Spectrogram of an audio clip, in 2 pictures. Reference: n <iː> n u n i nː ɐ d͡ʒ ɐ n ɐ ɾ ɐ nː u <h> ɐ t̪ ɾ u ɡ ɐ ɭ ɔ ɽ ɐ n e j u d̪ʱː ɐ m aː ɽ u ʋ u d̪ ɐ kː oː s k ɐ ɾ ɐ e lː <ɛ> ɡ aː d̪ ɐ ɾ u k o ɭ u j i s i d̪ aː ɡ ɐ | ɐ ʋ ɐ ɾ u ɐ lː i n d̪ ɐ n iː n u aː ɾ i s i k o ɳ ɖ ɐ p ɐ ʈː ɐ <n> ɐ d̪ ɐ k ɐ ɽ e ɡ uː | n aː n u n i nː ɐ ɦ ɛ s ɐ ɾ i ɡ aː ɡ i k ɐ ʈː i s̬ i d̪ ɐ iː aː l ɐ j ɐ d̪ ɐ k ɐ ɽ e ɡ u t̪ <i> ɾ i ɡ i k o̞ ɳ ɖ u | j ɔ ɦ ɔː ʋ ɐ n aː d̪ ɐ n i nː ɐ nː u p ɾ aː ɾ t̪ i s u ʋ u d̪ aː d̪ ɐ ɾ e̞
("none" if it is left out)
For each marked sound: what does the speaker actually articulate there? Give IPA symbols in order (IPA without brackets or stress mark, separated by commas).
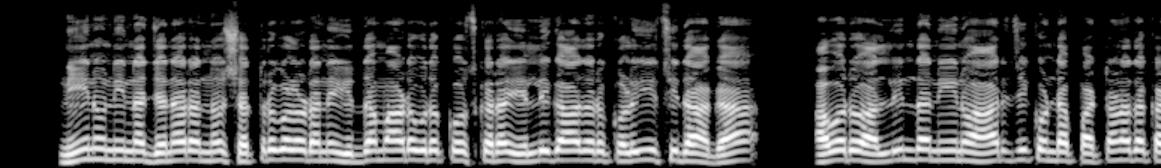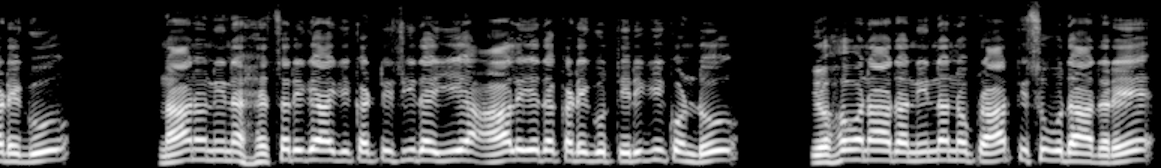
iː, ʃ, i, ɳ, i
